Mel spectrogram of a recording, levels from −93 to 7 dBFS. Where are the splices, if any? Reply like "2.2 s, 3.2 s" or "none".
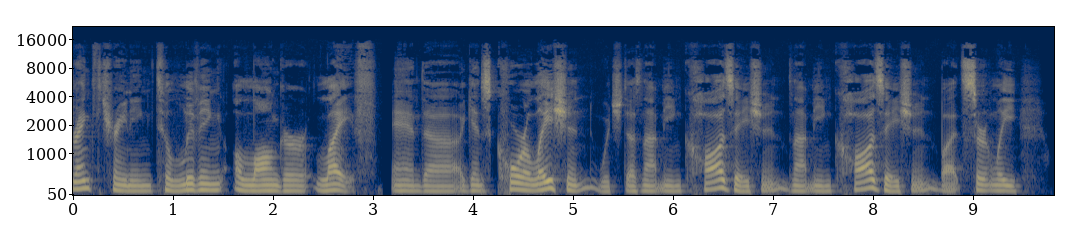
3.1 s, 4.1 s, 7.2 s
